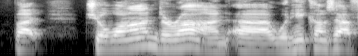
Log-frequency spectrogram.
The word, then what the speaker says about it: Johan: And then it's Johan.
